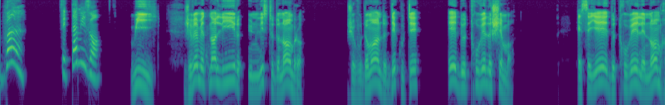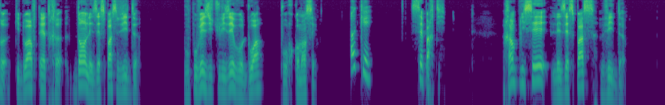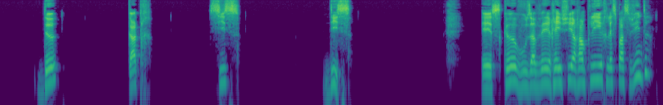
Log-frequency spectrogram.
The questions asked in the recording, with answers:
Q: Est-ce que vous avez réussi à remplir l'espace vide?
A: Le premier espace vide est 8.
